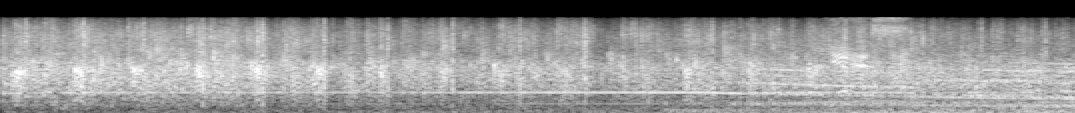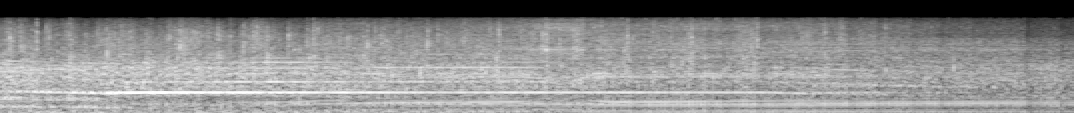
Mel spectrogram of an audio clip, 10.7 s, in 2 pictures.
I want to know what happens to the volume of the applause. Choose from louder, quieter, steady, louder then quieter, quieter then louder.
quieter.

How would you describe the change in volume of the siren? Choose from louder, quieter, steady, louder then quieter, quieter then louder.
louder then quieter.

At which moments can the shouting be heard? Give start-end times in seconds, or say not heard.
4.0-4.5.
